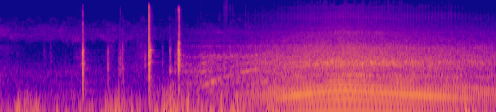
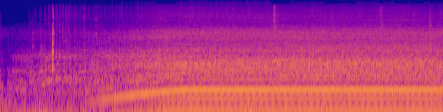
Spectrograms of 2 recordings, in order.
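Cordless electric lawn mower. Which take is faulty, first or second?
first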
